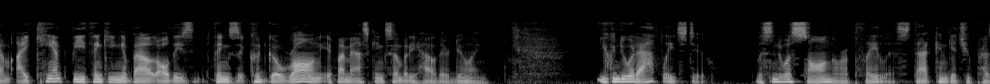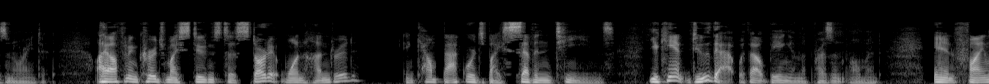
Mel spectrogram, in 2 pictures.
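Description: Throughout, the speech sounds watery, with dull treble and swirling sibilants, likely from MP3 compression at a low bitrate, which fits roughly 32 kbps. Pre-echo occurs at 15.43 to 15.46 s and 16.79 to 16.83 s: with no switch to short blocks, quantisation noise from each 72 ms window spreads ahead of the attack, audible as a hiss about 12 dB and 14 dB above the surrounding noise.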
